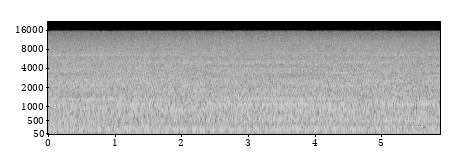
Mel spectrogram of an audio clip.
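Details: 1991 GMC Sonoma ST on its first start of 2020, the empty tank filled with 5 L of low-ethanol Shell V-Power 98. Idle holds steady but with a rough, slightly uneven beat and hiss. Not running smoothly, cause not apparent.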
